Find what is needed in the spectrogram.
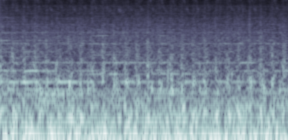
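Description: Helicopter in flight, its rotor and engine running steadily, with background music.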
